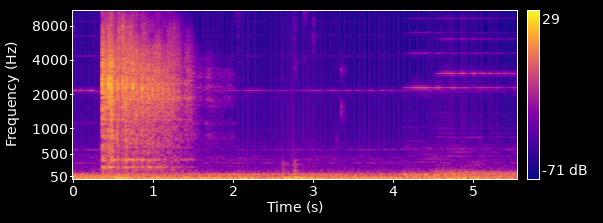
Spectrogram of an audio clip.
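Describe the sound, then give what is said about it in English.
Dice clatter sharply onto a surface, rattling and tumbling for a couple of seconds before settling, with a few faint clicks afterward over a low steady hum. “Oh wow, I can still hear it. That was a long roll.”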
